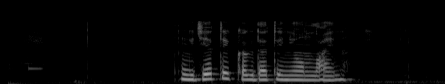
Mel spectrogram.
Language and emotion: Russian, neutral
